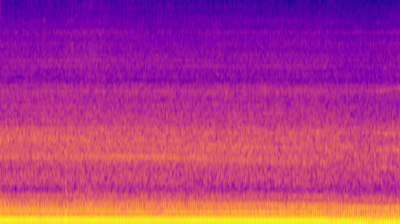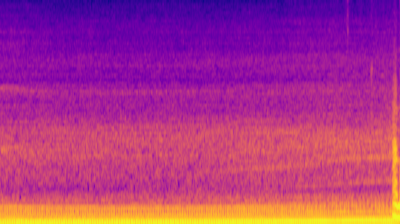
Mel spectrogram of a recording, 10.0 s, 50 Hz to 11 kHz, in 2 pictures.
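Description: Kawasaki W800's air-cooled parallel-twin engine running steadily at low town speed, its note dipping slightly about halfway through.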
